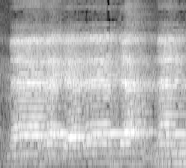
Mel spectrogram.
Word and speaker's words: تأمنا: ما لك لا تأمنا You see, I'm going to stop, pause for a second. See if you could hear the dhamma. Do you hear anything? No. But there exists.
